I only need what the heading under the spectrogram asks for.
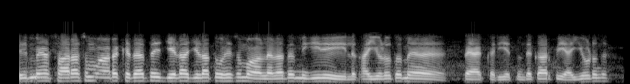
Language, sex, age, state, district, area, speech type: Dogri, male, 30-45, Jammu and Kashmir, Samba, urban, conversation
